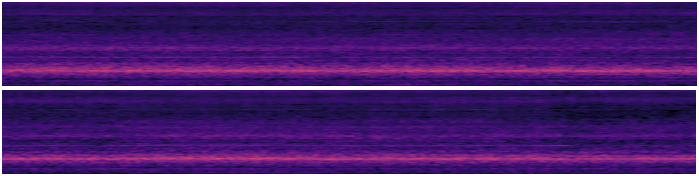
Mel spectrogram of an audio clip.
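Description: Handheld heat gun blowing steadily: a rush of air with a steady motor whine, heating an epoxy-like finish on a wood trim panel to soften it for scraping off.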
